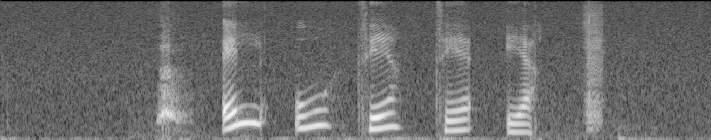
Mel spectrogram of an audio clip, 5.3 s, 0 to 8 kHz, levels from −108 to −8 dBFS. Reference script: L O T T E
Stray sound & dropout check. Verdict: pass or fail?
fail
